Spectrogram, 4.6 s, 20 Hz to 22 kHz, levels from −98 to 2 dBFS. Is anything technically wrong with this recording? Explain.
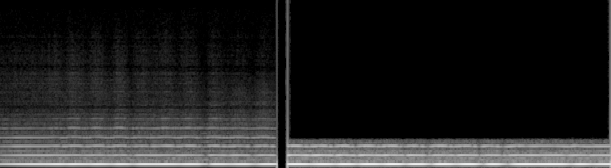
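Yes. Input switched to a poorer device at 2.09 s: after an 80 ms gap, the music turns dull and boxy, with nothing above 3.8 kHz, a modest level shift and a faint new noise floor. This likely comes from recording switching mid-clip to a narrower-band microphone.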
